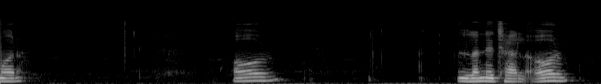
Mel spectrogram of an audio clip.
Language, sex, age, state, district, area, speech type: Maithili, male, 18-30, Bihar, Darbhanga, rural, spontaneous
